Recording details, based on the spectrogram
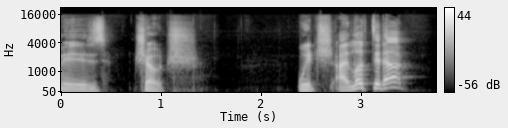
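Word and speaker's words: Kyo: Spelled KY Yo Ki, but he pronounced it as Cho. So that's what I'm going to call him until somebody tells me otherwise. Uh his new name is Cho, which I looked it up.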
